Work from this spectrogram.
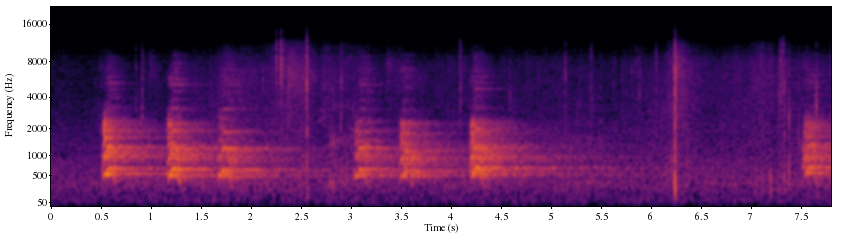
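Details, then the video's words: During a moose hunt, a hunting dog gives repeated, hoarse bay barks to hold a moose cow and calf in place, after two hours of baying, as darkness falls. "Älgjakt, zakko skällde ståndskall på ko och kalv."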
